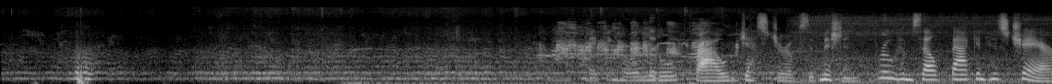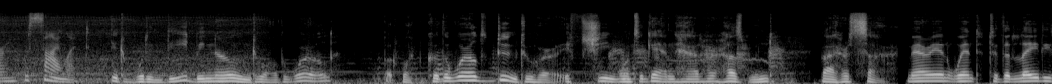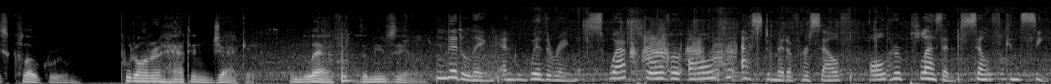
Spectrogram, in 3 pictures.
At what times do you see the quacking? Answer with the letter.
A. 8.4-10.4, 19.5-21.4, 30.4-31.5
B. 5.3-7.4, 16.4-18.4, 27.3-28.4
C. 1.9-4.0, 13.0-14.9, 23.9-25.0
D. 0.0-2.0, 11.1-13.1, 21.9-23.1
B.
